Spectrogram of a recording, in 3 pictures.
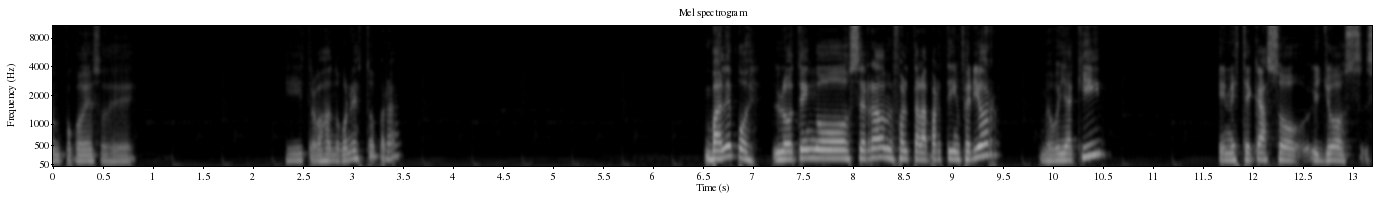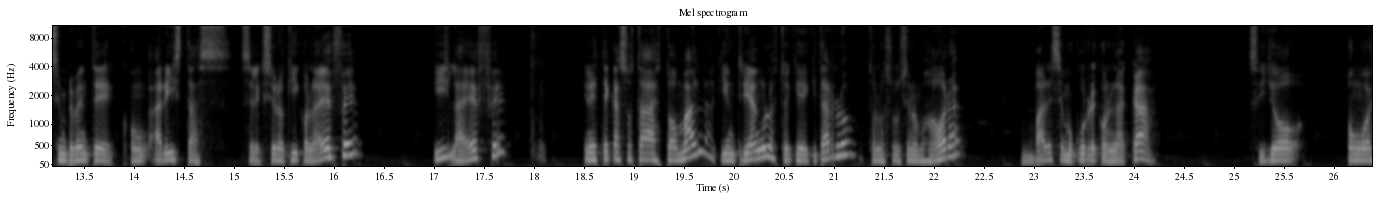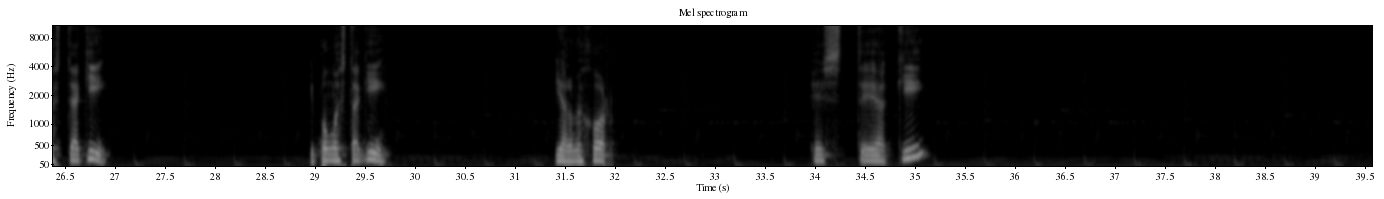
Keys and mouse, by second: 0.4 g, 0.9 right click, 1.6 g, 5.7-8.6 middle drag, 8.7-12.6 shift+middle drag, 12.6 right click, 14.2 click, 14.9 right click, 15.4 shift+right click, 16.9 right click, 17.1 f, 18.7 right click, 19.8 f, 20.9 right click, 21.1 f.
